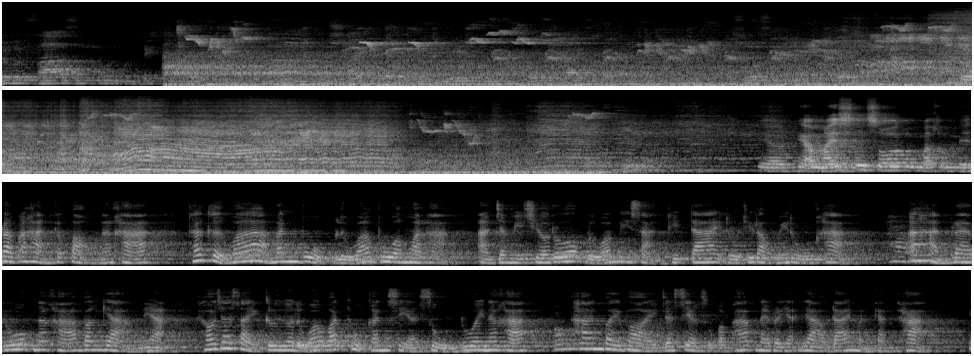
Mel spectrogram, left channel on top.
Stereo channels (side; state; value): both; different; correlation 0.01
